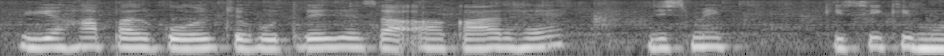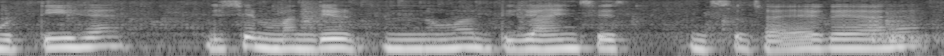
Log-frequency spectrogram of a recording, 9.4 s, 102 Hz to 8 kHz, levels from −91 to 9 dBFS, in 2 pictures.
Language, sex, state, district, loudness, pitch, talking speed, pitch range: Hindi, female, Bihar, East Champaran, -15 LUFS, 195 Hz, 135 wpm, 190-210 Hz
